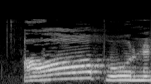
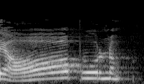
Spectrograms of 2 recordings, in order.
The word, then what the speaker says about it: apurnam: Apurna, not apurna. Be careful here. In translating, apurna. You have to say apurnam.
